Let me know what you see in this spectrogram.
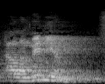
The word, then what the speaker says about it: aluminium: One group got aluminium fluoride, correct pronunciation, and the other got sodium fluoride.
